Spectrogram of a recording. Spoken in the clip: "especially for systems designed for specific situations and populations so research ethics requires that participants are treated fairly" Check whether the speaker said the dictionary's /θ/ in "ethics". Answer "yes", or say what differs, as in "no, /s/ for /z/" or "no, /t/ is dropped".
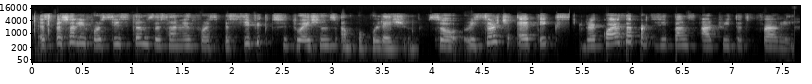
no, /t/ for /θ/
